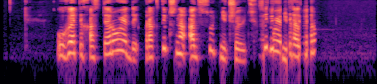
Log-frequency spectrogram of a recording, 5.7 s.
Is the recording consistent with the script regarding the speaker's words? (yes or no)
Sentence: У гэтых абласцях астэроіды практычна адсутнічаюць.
no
